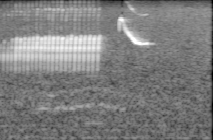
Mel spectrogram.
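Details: Brief canary training song fragment: a fast even trill of about sixteen pulses, then a short pause and a single sliding whistled note dropping in pitch.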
